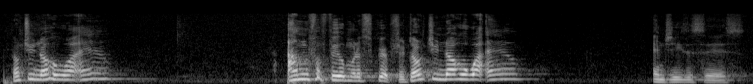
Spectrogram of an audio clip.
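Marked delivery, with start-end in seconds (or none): 0.1-5.3 higher, puffed-up voice demanding recognition; boastful tempter. Acted. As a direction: crow it like a proud show-off. Tempting voice urging Jesus to flaunt power.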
